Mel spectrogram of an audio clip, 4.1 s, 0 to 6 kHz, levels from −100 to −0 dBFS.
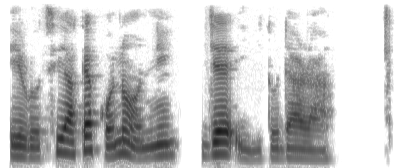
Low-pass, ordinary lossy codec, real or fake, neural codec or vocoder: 5.4 kHz; AAC, 48 kbps; real; none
